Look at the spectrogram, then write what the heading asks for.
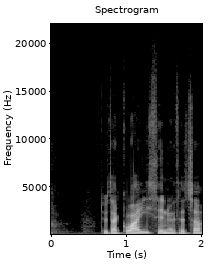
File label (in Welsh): "gwaith" Welsh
